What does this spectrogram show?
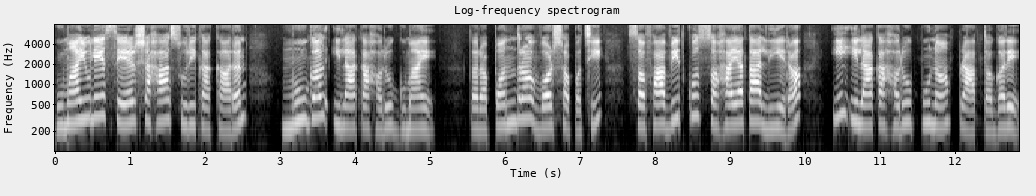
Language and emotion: Nepali, neutral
